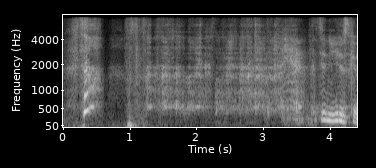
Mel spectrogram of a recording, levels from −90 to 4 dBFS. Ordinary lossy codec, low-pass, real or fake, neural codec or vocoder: none; 7.2 kHz; fake; codec, 16 kHz in and 24 kHz out, 0.6 kbps, FocalCodec, streaming, 2048 codes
